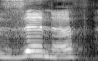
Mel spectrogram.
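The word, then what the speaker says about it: Senath: way out in the middle of nowhere um in southoutheast Missouri um is a community called Senate pronounced uh uh uh Zenith that that has a most uh uh peculiar and famous ghost.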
